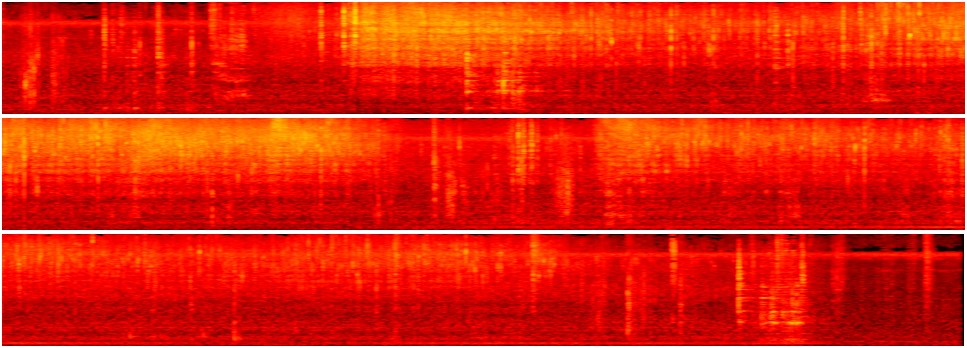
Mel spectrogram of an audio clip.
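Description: Potatoes, peppers and onions sizzling as they fry in a pan over a small wood fire in a folding firebox stove, with clicks from the utensil stirring them. The sizzle jumps up about three and a half seconds in and stays loud for about ten seconds before easing off. A metal clatter near the end.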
